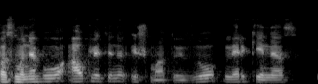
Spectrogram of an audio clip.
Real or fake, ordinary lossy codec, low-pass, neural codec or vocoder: real; Opus, 16 kbps; 9.9 kHz; none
